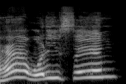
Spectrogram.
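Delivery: high-pitched puzzled question; baffled listener. Retold or imitated. Host imitating co-host lost by his dialect, baffled. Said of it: "You would be like".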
